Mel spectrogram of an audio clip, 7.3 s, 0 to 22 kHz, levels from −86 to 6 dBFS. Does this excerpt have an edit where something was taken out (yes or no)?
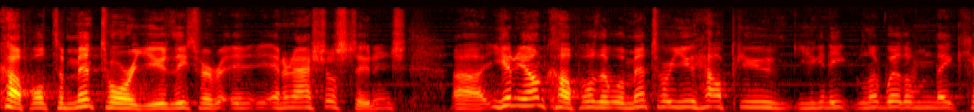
no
